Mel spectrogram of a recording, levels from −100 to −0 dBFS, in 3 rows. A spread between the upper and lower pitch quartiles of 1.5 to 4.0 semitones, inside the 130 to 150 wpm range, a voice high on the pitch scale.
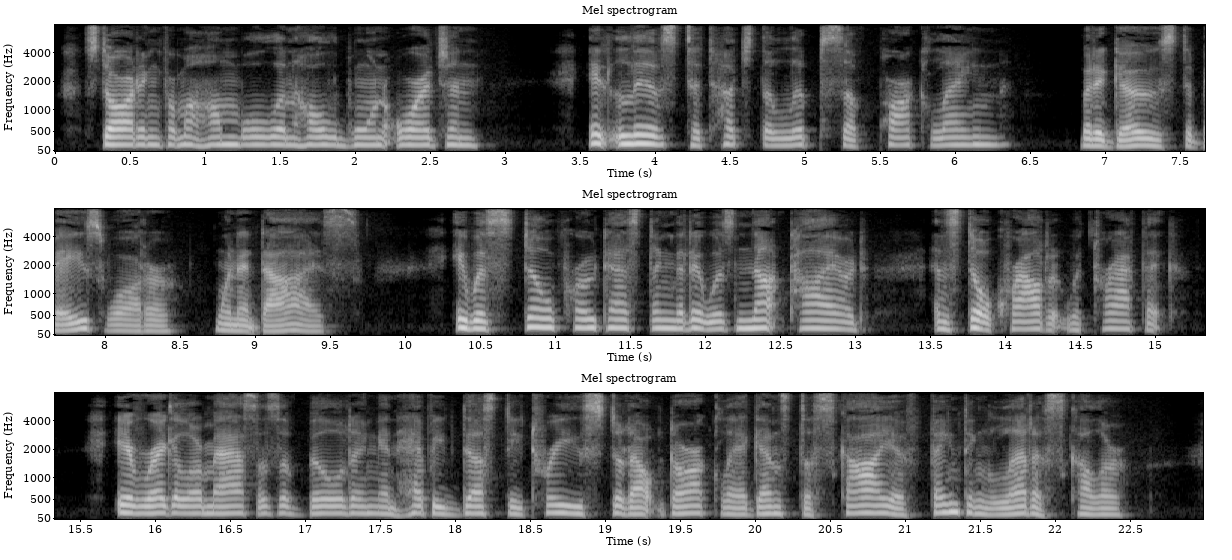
No: average, 2.7 semitones; average, 145 wpm; medium, 170 Hz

